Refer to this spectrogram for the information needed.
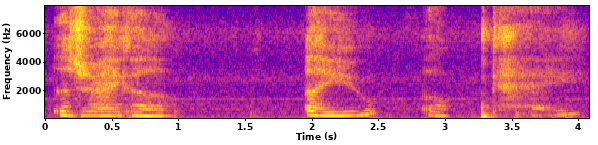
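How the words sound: It is said in a gothic voice.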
